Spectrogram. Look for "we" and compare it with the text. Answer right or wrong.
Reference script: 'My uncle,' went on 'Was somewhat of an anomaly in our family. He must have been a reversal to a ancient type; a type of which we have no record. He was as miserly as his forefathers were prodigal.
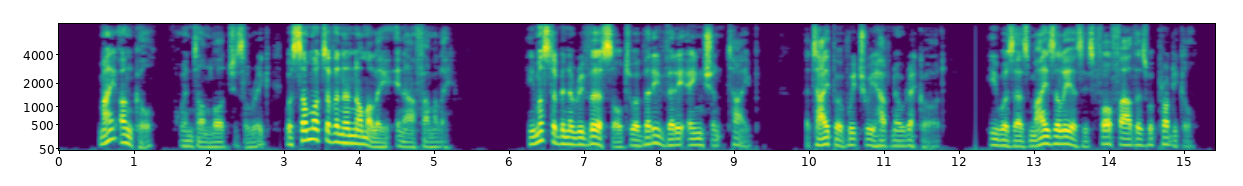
right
